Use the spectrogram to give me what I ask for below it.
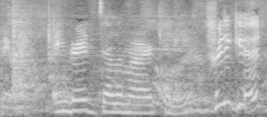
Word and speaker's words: De la Mare: Ingrid de la Mare Kenny. Pretty good. How do you say it? De la Mare, but that's De la Mare. French.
